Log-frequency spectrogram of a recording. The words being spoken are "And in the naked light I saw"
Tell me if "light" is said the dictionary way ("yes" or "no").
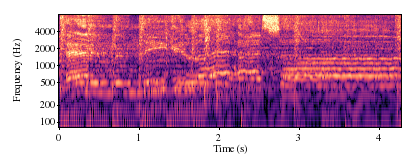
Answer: no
